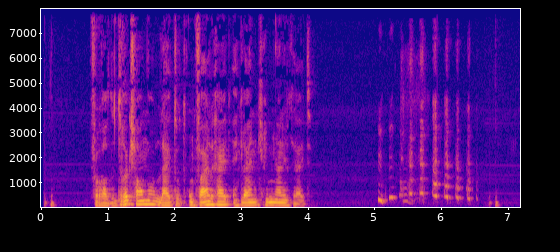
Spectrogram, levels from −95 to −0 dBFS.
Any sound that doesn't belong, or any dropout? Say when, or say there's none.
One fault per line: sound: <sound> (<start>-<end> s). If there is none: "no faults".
sound: laugh (5.0-6.6 s)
